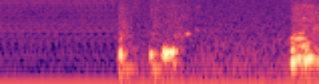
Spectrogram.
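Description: Near silence, with only a faint, short sound about a second in.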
